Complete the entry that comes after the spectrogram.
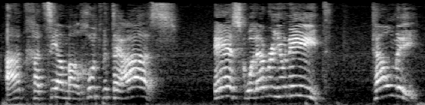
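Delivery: high, slow, grand promise; expansive offer. Acted. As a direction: offer the world to an old friend. President grandly offers friend anything.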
